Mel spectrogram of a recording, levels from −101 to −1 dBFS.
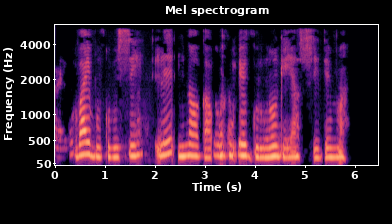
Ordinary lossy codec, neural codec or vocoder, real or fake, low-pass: MP3, 32 kbps; codec, 16 kHz, 4 kbps, X-Codec, WavLM features, trained on Multilingual LibriSpeech; fake; 5.4 kHz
